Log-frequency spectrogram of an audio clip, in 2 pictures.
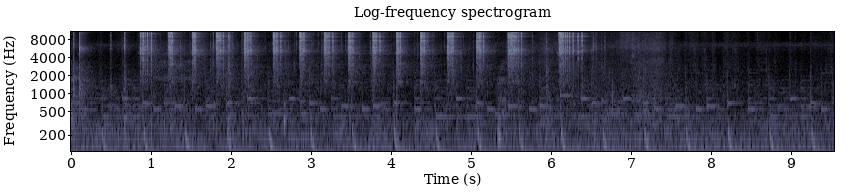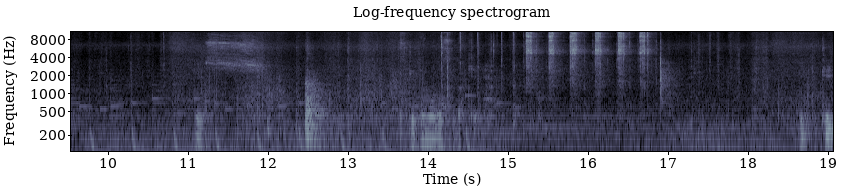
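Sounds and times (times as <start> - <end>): ratchet wrench clicking: 0.0 - 6.8, 14.1 - 17.0.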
